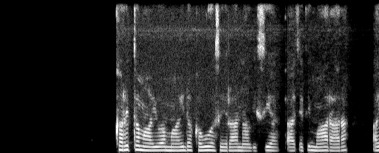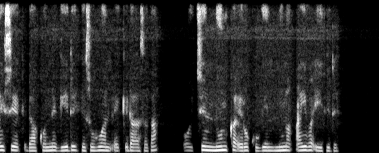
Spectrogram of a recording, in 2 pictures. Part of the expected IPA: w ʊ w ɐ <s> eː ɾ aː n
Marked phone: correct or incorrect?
correct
